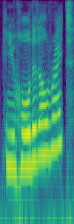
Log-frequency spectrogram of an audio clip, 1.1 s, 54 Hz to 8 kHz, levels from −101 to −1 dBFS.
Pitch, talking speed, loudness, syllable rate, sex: 235 Hz, 325 wpm, -14 LUFS, 5.6 syllables/s, female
